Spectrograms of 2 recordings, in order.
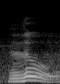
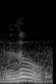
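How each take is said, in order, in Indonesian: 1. Konsonannya lembut, dengan ujung lidah sedikit keluar. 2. Konsonannya lembut, dengan ujung lidah sedikit keluar.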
